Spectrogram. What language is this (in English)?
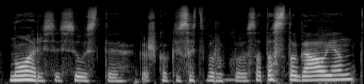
Lithuanian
